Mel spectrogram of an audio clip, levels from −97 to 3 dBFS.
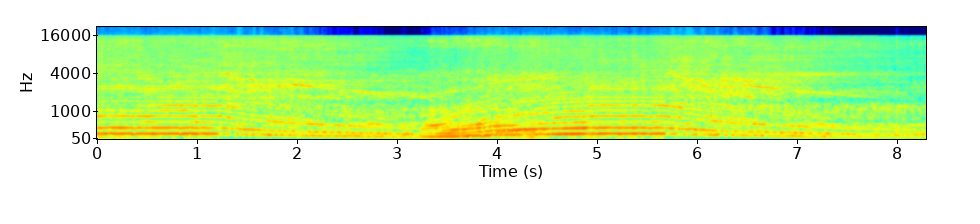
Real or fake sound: fake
